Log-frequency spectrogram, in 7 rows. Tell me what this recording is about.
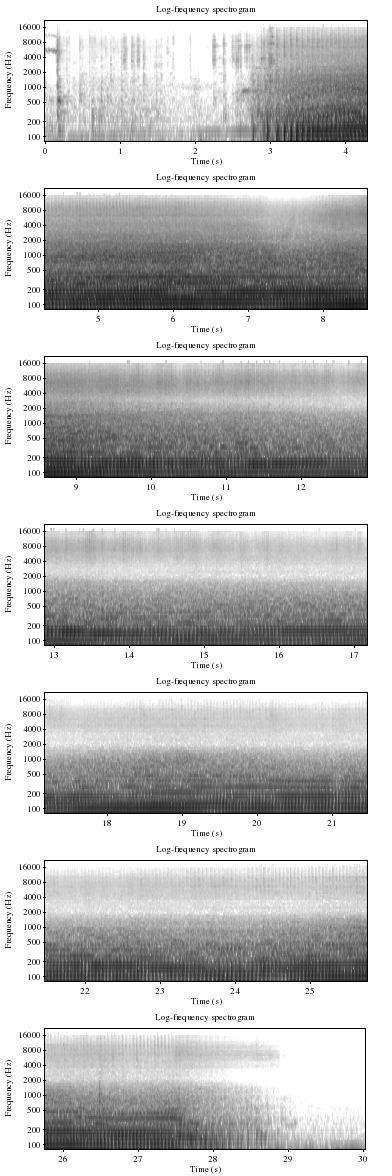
lawn mower exterior recorded from the ground start stop mowing from left to right close to distant stereo M10
This sound effect was recorded with high quality sound equipment and comes from a sound library called Lawn Mower which is pack of 63 high quality audio files with a total length of 64 minutes. In this library you'll find recordings different lawn mowers, including electric and gas engine ones.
